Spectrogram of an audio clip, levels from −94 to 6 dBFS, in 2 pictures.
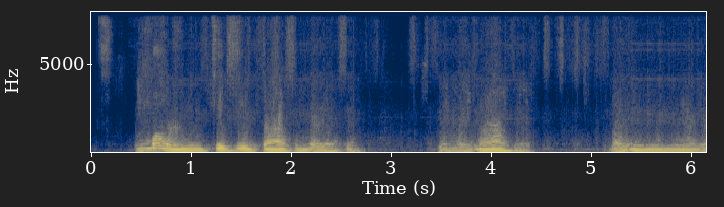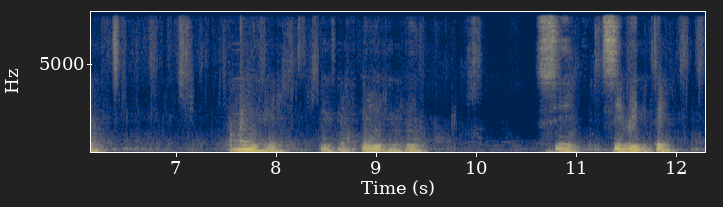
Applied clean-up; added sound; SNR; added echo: neural separator model SepFormer DNS4.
